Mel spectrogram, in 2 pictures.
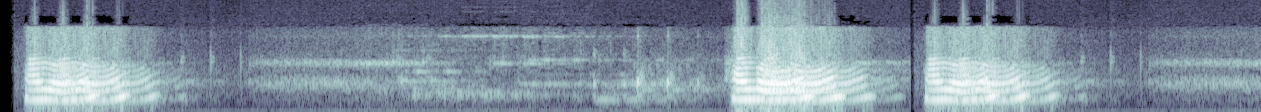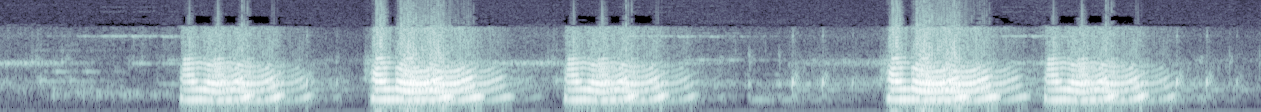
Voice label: Soft Hallo

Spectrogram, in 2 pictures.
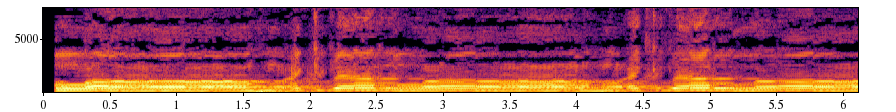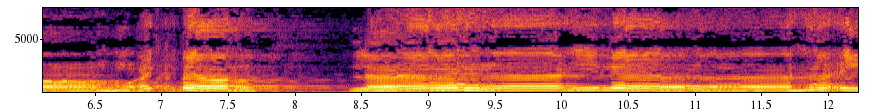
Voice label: Takbir voice

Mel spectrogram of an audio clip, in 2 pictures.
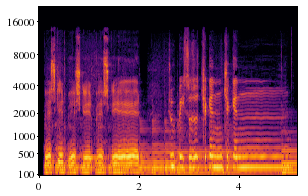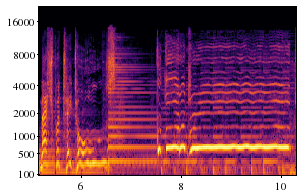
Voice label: commercial; KFC

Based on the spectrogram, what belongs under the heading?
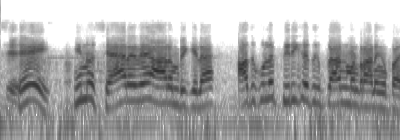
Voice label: Tamil Comedy

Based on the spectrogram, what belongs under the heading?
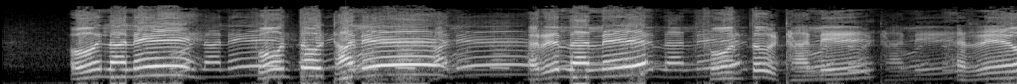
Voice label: Funny

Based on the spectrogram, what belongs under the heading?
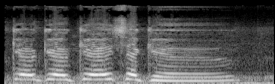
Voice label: Cs Go Go Go Tagalog

